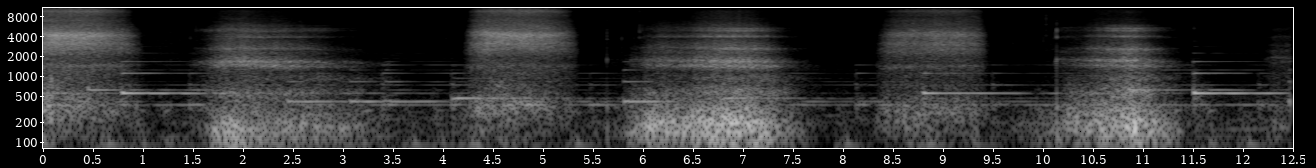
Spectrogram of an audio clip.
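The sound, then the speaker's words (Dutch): Three slow, deep breaths drawn in through the nose during a guided relaxation meditation. Each airy, hissing inhale is followed by a longer, softer exhale, over quiet sustained background music. “Maar laten we nog eerst even drie keer diep ademhalen. Door je neus.”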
